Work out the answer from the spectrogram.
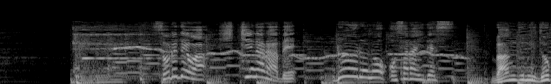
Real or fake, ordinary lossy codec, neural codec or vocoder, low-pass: real; none; none; none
